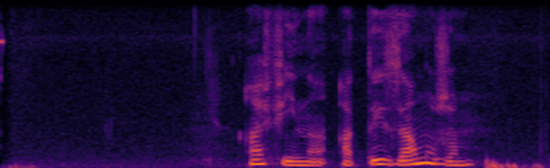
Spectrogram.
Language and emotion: Russian, neutral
